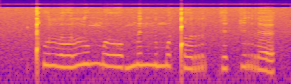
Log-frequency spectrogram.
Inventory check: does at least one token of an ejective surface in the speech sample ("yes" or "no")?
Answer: no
